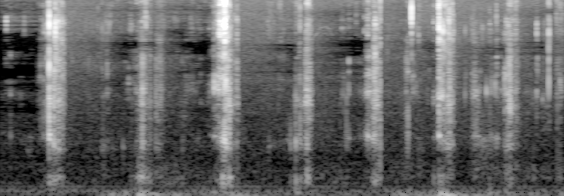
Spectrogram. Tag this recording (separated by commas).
mastication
